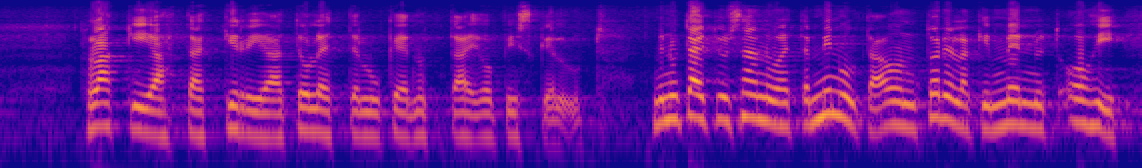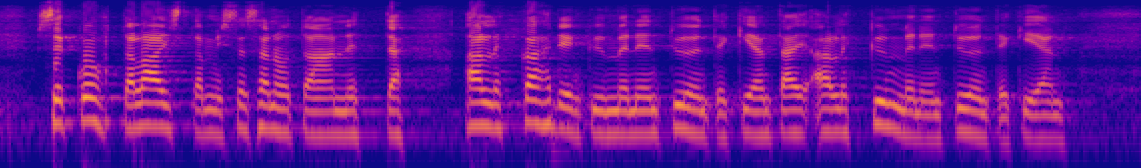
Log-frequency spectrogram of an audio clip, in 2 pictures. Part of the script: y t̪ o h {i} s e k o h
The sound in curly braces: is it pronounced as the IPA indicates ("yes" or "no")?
yes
